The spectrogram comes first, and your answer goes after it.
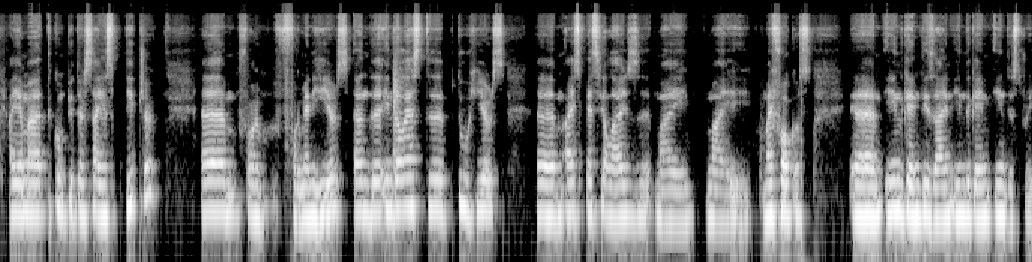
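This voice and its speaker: With a Portuguese accent, a man talks at a very slow pace and a high pitch in a monotone, flat intonation. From Portugal. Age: 50s. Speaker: game design teacher. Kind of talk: online talk. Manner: halting, many fillers and repetitions.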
